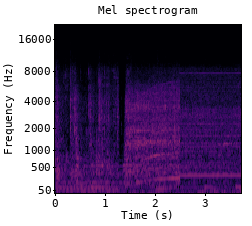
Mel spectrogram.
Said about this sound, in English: we're gonna use our Foodie Ninja blender to blend our chiles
